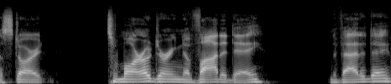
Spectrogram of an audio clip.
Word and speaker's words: Nevada: What What am I supposed to say? Nevada. It's not like you're just so not from Colorado. It just bothers me. Why? It's not It's not Nevada.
